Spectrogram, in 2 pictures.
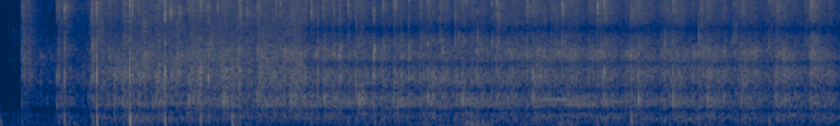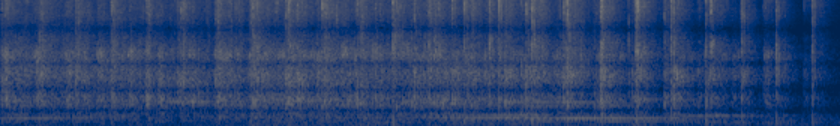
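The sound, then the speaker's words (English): A church audience applauds as a guest is welcomed. The clapping is steady and sustained for about fourteen seconds, with sharp individual claps standing out early and a faint low hum underneath. “Can we put our hands together, church, as we welcome today the Ex-Crossmaker?”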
